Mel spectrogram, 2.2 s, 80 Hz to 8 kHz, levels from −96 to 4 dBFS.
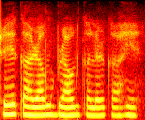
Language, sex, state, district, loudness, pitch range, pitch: Hindi, female, Arunachal Pradesh, Papum Pare, -14 LUFS, 195-215 Hz, 200 Hz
